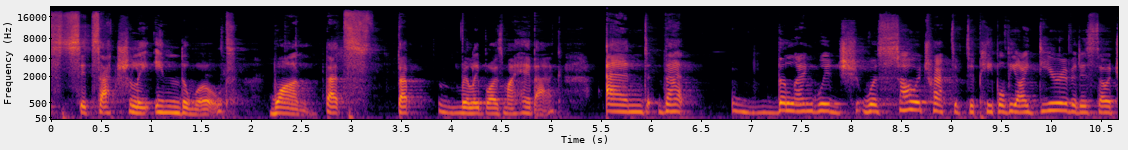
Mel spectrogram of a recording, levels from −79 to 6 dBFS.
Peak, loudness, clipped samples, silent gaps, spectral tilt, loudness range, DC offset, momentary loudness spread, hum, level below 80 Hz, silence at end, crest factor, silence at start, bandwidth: -2 dBFS; -20 LUFS; under 0.1%; none; -3.5 dB/octave; 2 LU; under 0.1%; 11 LU; none; -50 dBFS; 0 s; 20 dB; 0 s; over 20 kHz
